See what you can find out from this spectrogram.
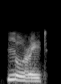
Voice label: "lurid", Indian

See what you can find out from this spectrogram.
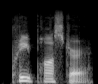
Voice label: "praepostor", American

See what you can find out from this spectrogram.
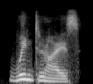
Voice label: "winterize", Indian

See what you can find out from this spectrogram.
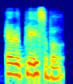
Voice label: "Irreplaceable", Indian

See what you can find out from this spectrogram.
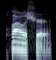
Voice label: "ploughshare", American

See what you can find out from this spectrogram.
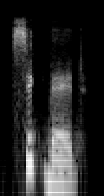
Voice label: "sickbed", Indian

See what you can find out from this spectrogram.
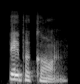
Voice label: "Peppercorn", Indian; Dictionary

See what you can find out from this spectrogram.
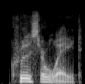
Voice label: "cruiserweight", American

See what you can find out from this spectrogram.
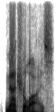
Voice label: "naturalize", American

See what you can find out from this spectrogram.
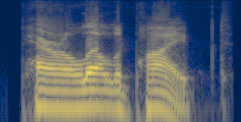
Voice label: "parallelepiped", American

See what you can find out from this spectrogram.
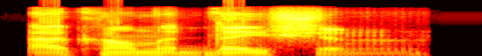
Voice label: "accommodation", British

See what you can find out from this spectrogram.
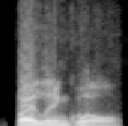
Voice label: "bilingual", American

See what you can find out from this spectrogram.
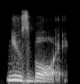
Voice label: "newsboy", Indian

